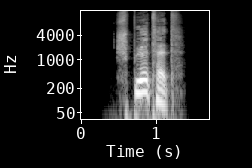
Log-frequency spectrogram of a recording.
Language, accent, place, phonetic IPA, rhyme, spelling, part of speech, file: German, Germany, Berlin, [ˈʃpyːɐ̯tət], -yːɐ̯tət, spürtet, verb, De-spürtet.ogg
- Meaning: inflection of spüren: 1. second-person plural preterite 2. second-person plural subjunctive II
